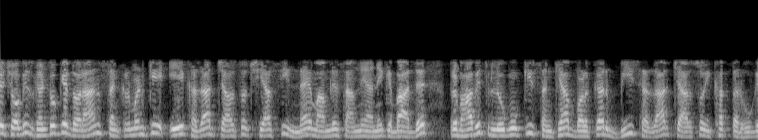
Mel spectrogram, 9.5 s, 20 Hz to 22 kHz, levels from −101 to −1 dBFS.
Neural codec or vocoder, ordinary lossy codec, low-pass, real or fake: none; Opus, 32 kbps; 3.6 kHz; real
